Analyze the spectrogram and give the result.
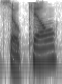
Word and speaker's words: Soquel: Box 969, Soquel, California. That's spelled S-O-Q-U-E-L. P.O. Box 969, Soquel, California, 95073.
